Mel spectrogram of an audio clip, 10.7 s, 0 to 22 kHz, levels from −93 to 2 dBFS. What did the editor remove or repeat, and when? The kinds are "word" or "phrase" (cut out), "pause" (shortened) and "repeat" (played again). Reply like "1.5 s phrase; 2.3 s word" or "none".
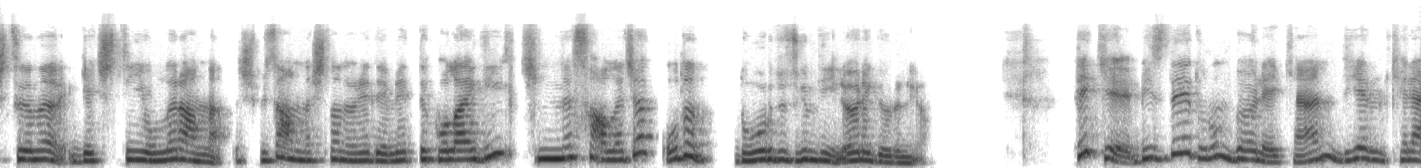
3.1 s phrase; 4.9 s pause; 6.1 s word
